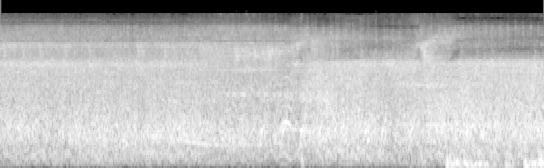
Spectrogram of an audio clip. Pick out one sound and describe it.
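A game chime rings as a star is won.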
